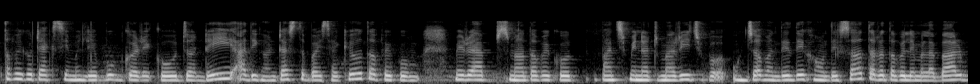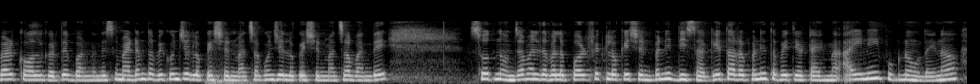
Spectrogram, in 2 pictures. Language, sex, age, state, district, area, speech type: Nepali, female, 30-45, West Bengal, Darjeeling, rural, spontaneous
